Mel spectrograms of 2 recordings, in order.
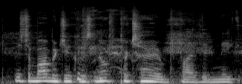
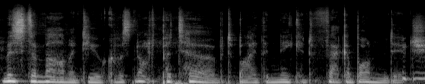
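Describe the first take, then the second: First: It is read in his normal voice. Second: It is read in a put-on character voice.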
